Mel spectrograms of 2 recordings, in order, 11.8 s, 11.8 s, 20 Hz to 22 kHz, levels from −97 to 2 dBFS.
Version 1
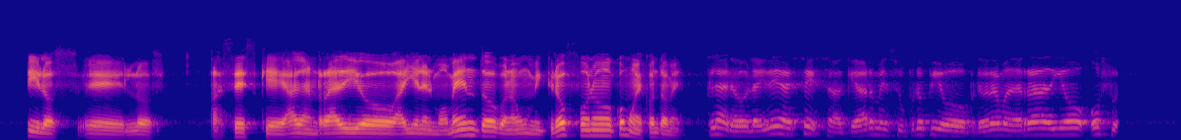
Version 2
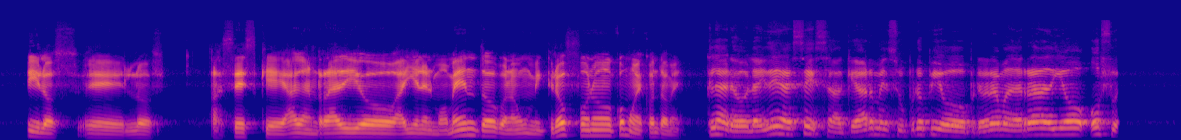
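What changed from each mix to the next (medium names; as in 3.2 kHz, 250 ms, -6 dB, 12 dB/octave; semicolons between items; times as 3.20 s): second voice +10.0 dB; master: remove distance through air 250 m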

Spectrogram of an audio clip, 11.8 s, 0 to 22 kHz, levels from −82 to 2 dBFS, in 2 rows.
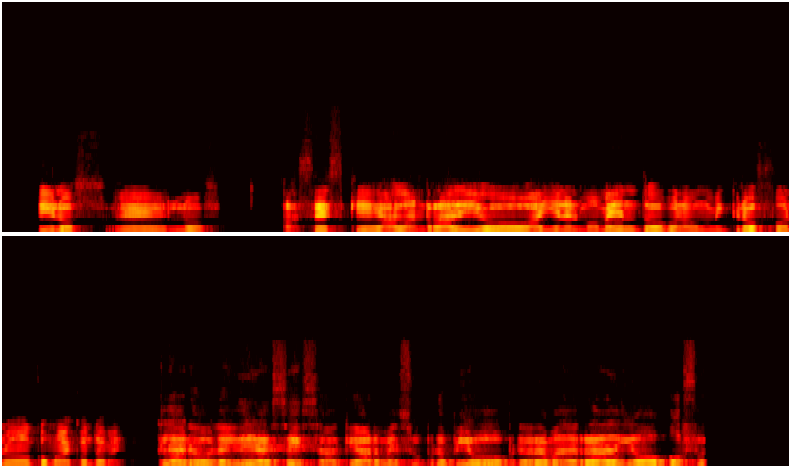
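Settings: second voice +3.0 dB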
